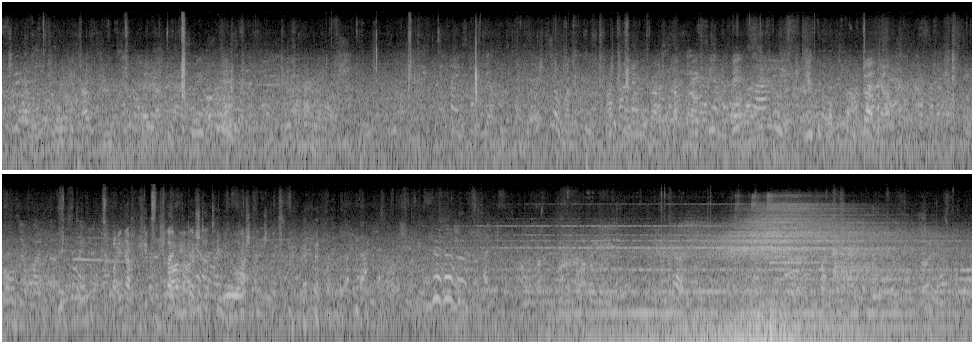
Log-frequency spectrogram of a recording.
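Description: A crowd of adults murmurs and chatters outdoors.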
